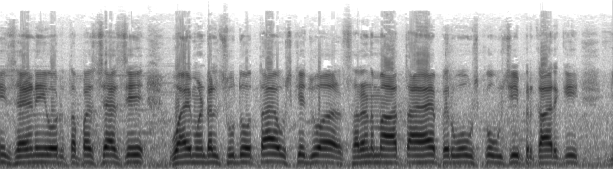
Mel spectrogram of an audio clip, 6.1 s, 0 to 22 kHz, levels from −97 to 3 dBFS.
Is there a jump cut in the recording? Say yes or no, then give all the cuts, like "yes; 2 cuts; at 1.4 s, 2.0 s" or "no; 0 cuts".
no; 0 cuts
